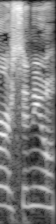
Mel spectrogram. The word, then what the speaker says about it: Arsenio: How do you say that name? Arsenio? – Arsenio. – I've never heard. – Come on. Remember Arsenio Hall?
